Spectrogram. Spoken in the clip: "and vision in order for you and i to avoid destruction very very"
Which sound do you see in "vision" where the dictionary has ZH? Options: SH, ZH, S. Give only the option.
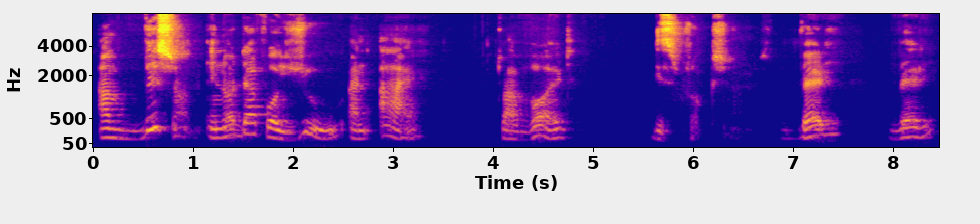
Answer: SH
